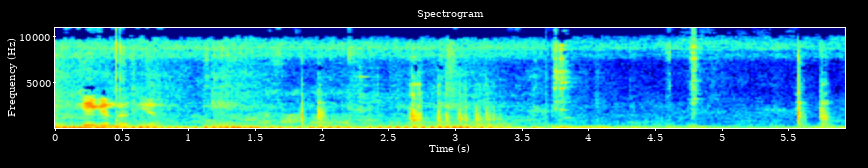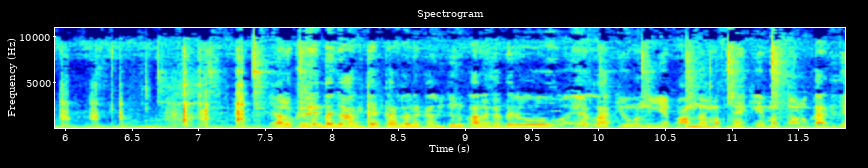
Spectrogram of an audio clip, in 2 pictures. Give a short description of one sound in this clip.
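Metal rings clink as they are lifted off a gear.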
